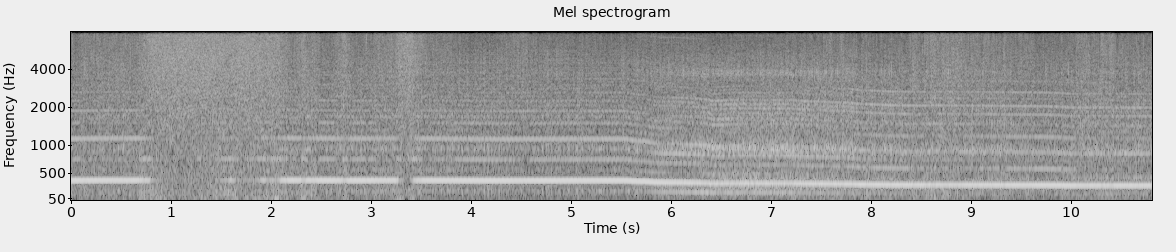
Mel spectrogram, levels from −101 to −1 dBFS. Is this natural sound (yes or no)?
yes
